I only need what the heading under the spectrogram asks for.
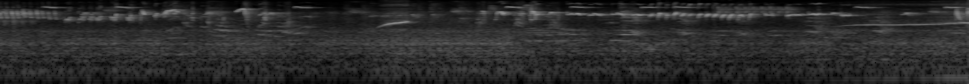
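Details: Grey-cheeked bulbul song meant to add variety to other songbirds' repertoires: busy high twittering and chips, a short upslurred whistle, a long warbled run, and a final rising whistle.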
